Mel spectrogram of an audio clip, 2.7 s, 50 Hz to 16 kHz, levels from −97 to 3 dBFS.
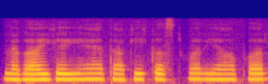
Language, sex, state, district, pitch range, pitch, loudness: Hindi, female, Punjab, Pathankot, 205-210 Hz, 205 Hz, -13 LUFS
